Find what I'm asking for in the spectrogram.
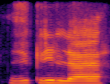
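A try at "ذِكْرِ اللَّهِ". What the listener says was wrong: ہاں پھر رلا نہیں نا کہنا رلا.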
